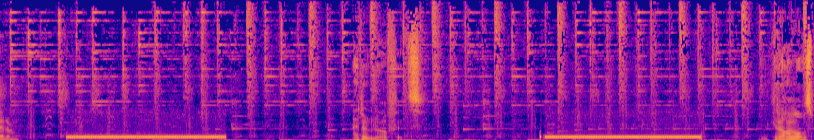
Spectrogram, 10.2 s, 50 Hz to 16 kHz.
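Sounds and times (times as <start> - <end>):
speech: 0.0 - 0.4, 4.4 - 5.4, 9.7 - 10.1
ringing tone of a call to a mobile phone: 0.8 - 2.8, 6.8 - 8.8.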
